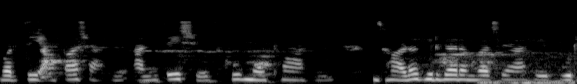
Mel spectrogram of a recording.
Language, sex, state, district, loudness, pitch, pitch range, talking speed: Marathi, female, Maharashtra, Solapur, -23 LUFS, 210 Hz, 195-230 Hz, 145 wpm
